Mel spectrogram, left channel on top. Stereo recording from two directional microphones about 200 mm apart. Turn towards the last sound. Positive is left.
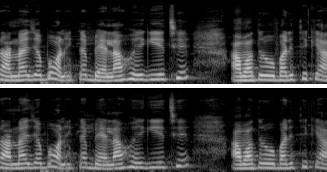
turn(degrees=20)  # may be behind; listen again after turning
